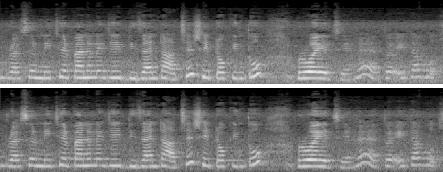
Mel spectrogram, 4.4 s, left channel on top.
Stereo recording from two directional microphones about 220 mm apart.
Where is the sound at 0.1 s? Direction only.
15° right (ahead or behind).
